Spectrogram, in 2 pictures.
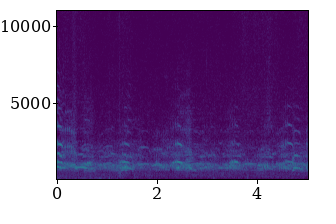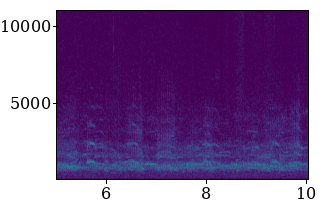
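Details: Common cranes flying in to roost on the evening of 3 October 2018 at Federow, Germany, near a bird observatory, with shallow water after a long drought; dense chorus of loud trumpeting, rolling calls from many birds overlapping continuously.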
